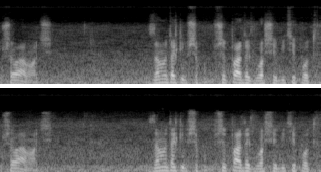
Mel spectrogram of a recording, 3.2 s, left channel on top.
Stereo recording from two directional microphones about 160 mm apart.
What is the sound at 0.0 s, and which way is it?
Speech, 35° left (ahead or behind).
